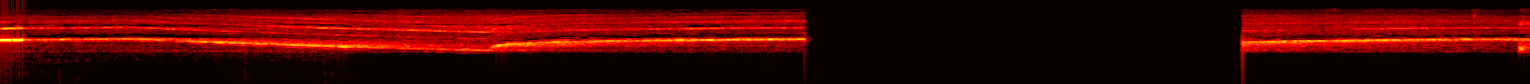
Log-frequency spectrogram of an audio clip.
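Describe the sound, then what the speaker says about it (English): An ambulance siren wails in rising and falling sweeps, heard faintly at a distance. It cuts out abruptly into silence for a few seconds, then returns briefly. "I didn't want the ambulance to be too blaring while I'm trying to make my video."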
